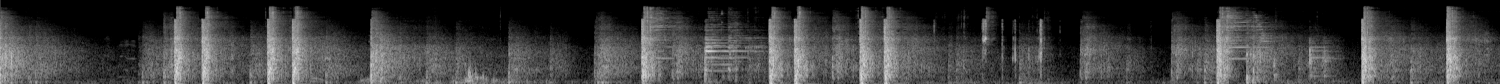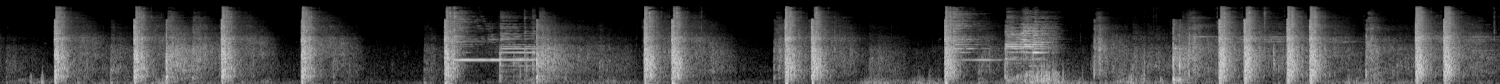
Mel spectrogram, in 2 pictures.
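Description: Smith & Wesson M&P Pro 9mm pistol fired mostly in quick pairs, in strings broken by short pauses for movement and reloads. After some shots there is a brief metallic ring, typical of steel targets being hit.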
